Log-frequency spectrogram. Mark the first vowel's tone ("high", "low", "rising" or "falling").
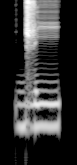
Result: low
